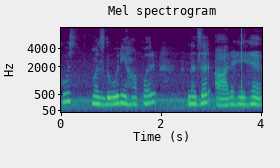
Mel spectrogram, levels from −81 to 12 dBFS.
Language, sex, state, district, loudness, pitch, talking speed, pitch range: Hindi, male, Chhattisgarh, Raipur, -19 LUFS, 205 Hz, 120 wpm, 195-225 Hz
